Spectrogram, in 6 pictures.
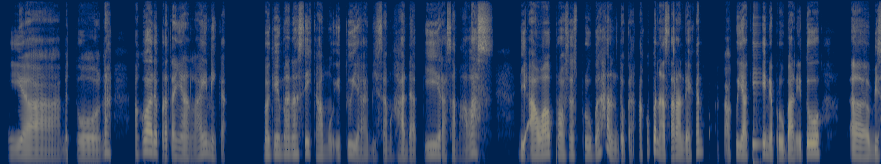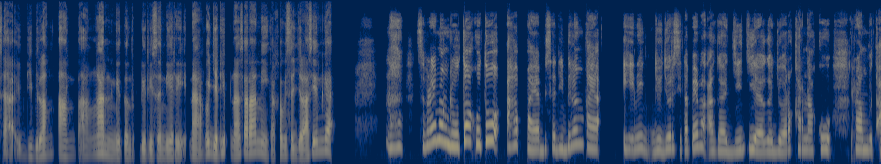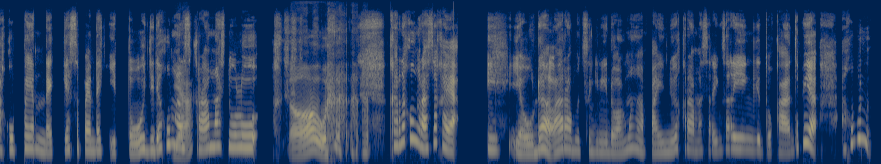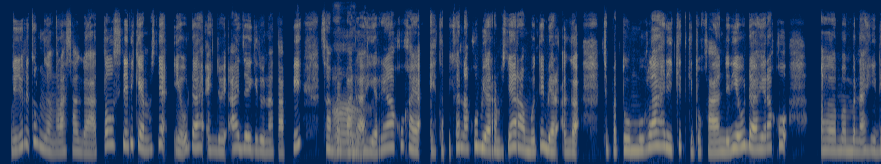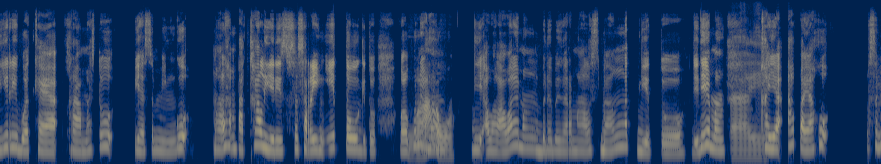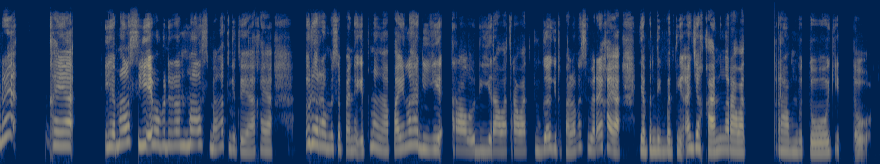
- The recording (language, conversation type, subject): Indonesian, podcast, Apa tantangan terberat saat mencoba berubah?
- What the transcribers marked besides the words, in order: giggle; chuckle; in English: "enjoy"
